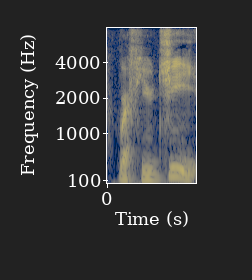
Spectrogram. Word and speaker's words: refugee: Some suffixes are always stressed as the final syllable in a word.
